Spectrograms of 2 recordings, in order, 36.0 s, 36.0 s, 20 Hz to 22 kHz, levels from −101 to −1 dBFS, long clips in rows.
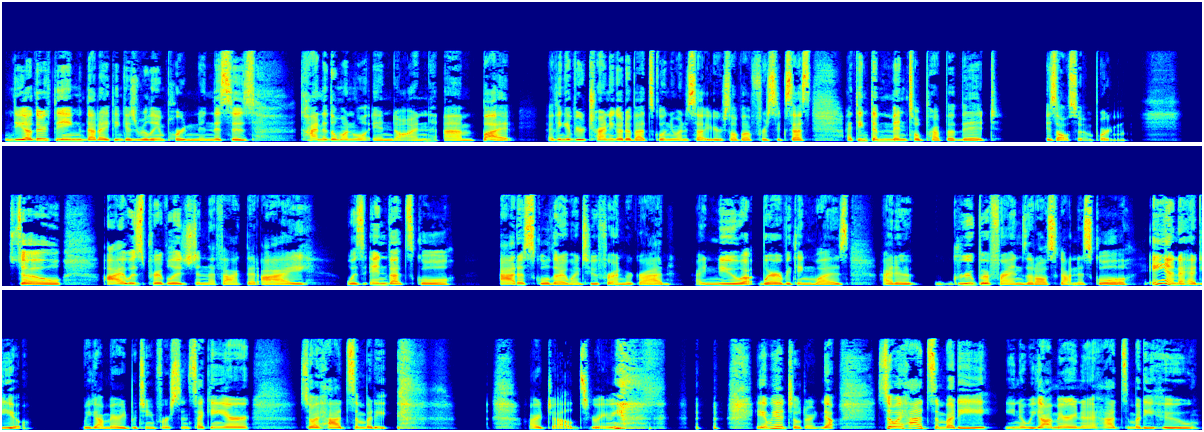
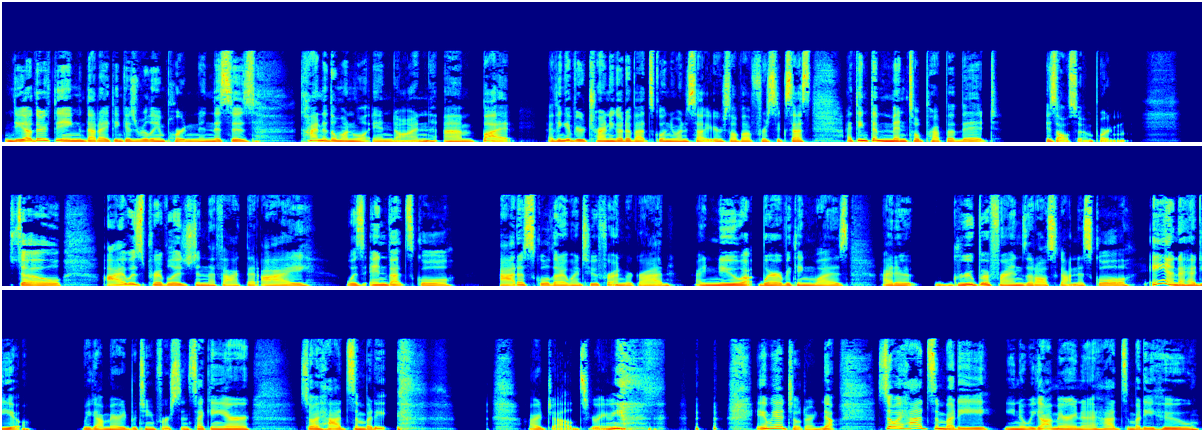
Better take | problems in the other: second | thin; very; fading below 350 Hz

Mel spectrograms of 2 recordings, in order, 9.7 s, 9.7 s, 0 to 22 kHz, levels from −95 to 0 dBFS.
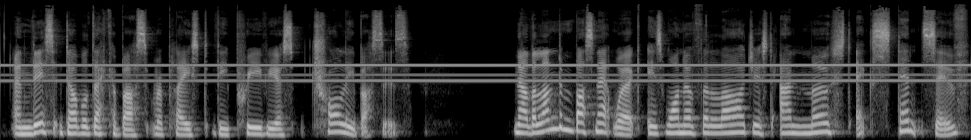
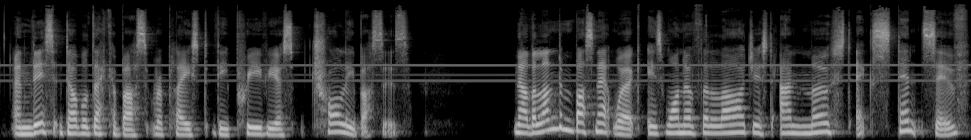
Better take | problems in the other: second | high-pitched whine; loud; throughout; 3 kHz, 9 dB below the speech; faint in the second

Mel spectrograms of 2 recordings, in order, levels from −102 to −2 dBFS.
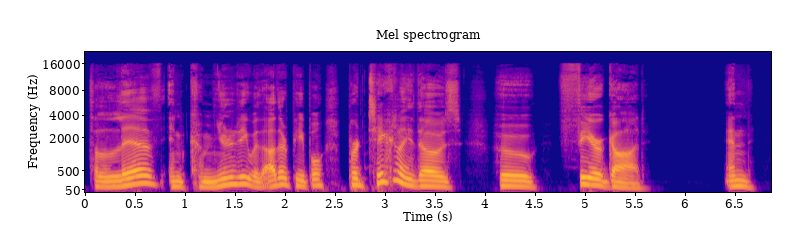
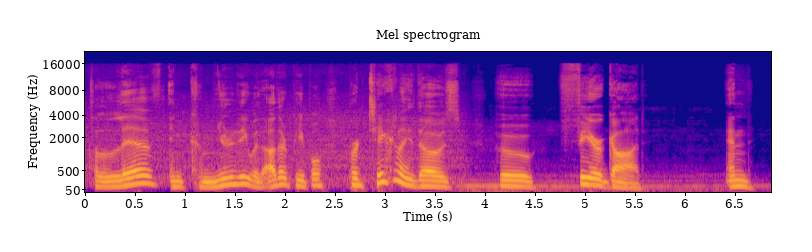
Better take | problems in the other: first | traffic noise; faint; throughout; 20 dB below the speech

